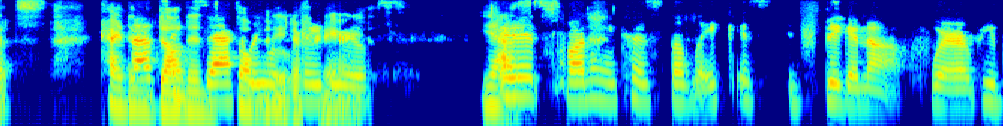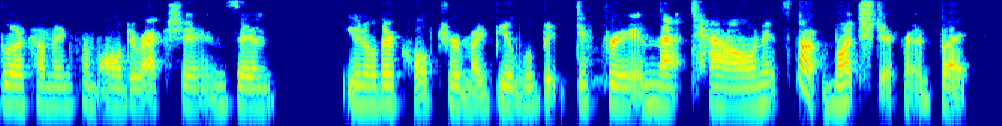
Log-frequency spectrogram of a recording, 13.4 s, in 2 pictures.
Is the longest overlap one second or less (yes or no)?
no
